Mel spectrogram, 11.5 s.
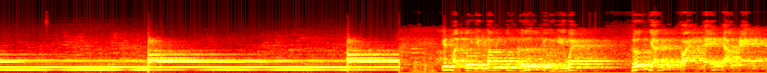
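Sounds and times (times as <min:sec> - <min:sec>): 
Buddhist temple prajna bell ringing during a ceremony: 0:00.0 - 0:06.2, 0:07.4 - 0:09.8
speech: 0:06.7 - 0:11.4.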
